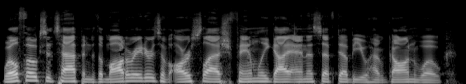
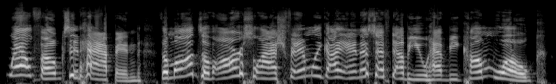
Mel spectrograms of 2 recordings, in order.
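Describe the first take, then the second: First: It is said in his normal voice. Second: It is said in a put-on character voice.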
